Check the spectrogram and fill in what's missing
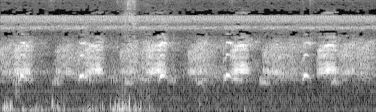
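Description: A young barred owl gives a run of short, raspy hissing rasps, about two per second, calling for its mother, with low rumbling thumps and background noise.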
